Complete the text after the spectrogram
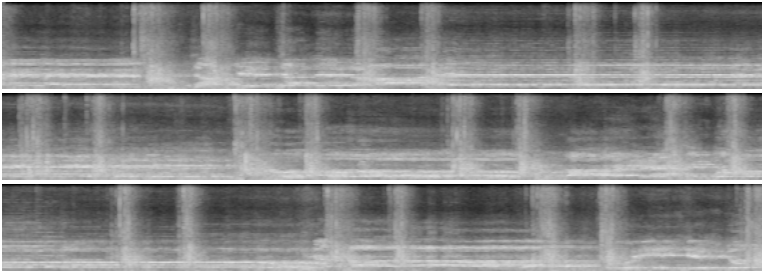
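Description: A crowd of men beat their chests in a steady rhythm.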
